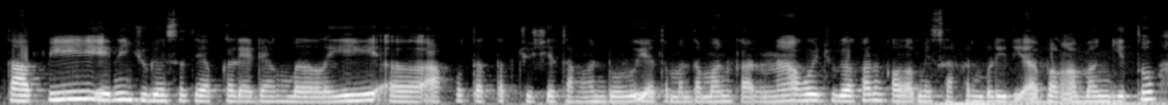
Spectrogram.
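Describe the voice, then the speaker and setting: A young woman talks in a relaxed, chatty voice-over, her tone mellow and a little nasal from a cold. She keeps turning to her viewers as friends. A faint low rumble sits under the recording. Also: fast, gravelly. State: stuffy nose from a cold. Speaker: vlogger selling meatballs from home. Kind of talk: casual voice-over vlog. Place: home, recorded at night after the day's filming. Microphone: voice-over dubbed separately.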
